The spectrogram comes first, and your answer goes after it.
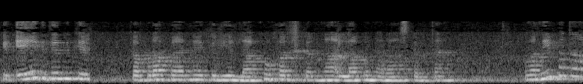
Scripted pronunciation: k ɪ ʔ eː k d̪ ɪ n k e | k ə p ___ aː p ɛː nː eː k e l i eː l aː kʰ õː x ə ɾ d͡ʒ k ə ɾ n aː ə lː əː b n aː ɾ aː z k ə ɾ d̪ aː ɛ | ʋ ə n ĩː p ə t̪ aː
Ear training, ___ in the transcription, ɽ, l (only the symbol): ɽ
